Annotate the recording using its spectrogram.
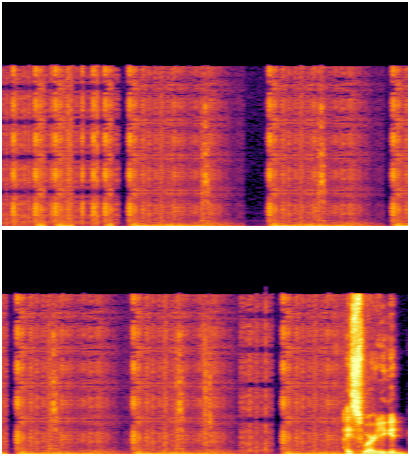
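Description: A cartoon explosion bursts.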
